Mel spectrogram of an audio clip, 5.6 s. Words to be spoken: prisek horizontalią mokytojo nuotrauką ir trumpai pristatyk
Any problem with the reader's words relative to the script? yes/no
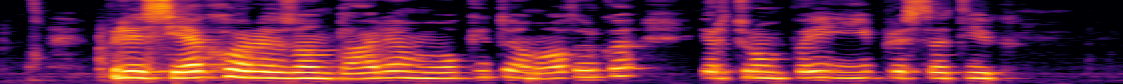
yes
